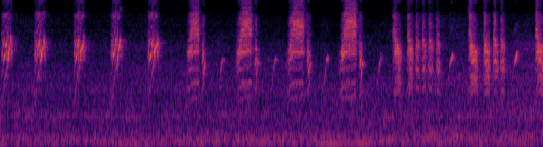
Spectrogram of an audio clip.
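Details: Long-tailed shrike, known locally as cendet, in a rich isian filler-song style: a steady run of sharp high chirps roughly every half second, then quicker clustered notes and short rising whistles near the end.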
